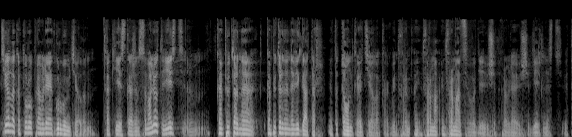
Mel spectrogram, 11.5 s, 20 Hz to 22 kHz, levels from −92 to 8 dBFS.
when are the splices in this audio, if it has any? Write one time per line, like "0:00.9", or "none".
0:02.0
0:04.2
0:06.5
